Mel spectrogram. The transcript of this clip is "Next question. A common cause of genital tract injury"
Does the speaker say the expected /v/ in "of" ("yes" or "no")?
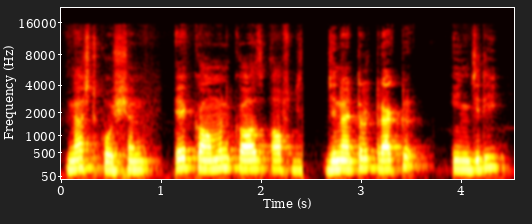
no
